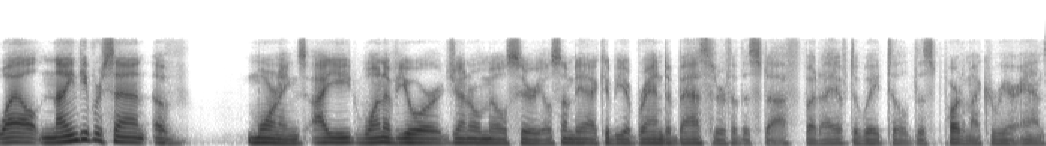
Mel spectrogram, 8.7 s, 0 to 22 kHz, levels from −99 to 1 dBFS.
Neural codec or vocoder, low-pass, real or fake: codec, 24 kHz, 0.5 kbps, DualCodec; 7.2 kHz; fake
